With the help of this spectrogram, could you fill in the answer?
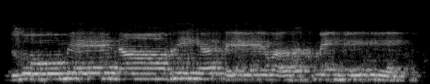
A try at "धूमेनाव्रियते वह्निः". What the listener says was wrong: Bagini, that is not vahnihi. E vannihi. Always the down figure should come first when you are chanting. Dhumena vriyate vannihi.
